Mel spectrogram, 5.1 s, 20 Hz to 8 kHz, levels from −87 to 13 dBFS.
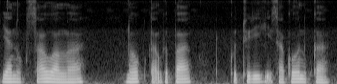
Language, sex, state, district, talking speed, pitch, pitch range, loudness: Garo, male, Meghalaya, South Garo Hills, 95 wpm, 110 Hz, 105-115 Hz, -16 LUFS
